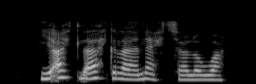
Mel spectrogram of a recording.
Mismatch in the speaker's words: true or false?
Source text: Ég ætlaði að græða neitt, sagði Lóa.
false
